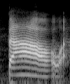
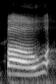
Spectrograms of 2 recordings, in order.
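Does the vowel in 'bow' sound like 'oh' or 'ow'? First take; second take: ow; oh. First: The vowel sounds like 'ow'. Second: The vowel sounds like 'oh'. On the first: "this next one is bow, ow" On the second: "the first one is bow, o"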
